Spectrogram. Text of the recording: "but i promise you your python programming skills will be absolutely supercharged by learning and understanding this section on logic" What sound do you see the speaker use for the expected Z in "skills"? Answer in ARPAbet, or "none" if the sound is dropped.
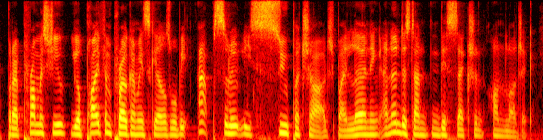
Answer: Z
